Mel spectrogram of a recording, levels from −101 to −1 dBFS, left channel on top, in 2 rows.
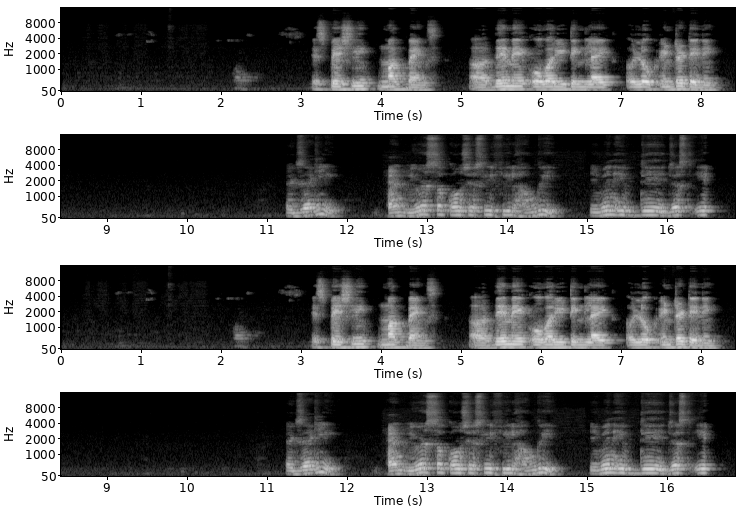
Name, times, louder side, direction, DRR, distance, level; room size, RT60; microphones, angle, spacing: voice 1, 3.1-4.7 5.1-8.2, equal, 45° right, 1.5 m, -24 dB
voice 2, 11.2-11.9 12.5-14.7 15.0-16.5, right 3 dB, 30° right, 0.3 m, -30 dB
3.9 x 2.5 x 2.6 m
head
